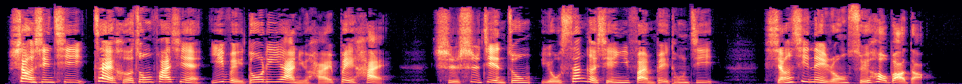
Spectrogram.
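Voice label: News Murder Mandarin, Broadcast, news, female news item in Manderin; on Victoria girl murder; human voice speaking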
